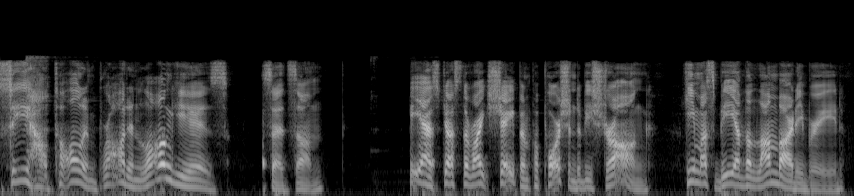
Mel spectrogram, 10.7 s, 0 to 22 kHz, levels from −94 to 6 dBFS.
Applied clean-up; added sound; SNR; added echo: neural mask model RNNoise.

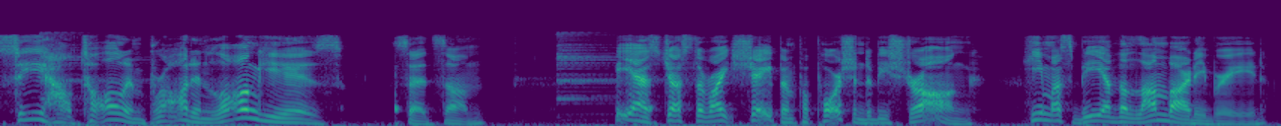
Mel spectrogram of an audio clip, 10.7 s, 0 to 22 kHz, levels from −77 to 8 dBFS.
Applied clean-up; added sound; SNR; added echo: none; Gong; 19 dB; none.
